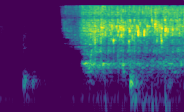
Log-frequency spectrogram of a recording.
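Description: Food sizzles loudly as it drops into hot oil.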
